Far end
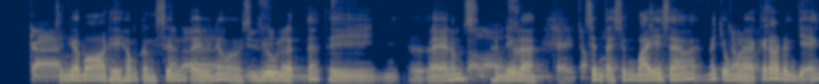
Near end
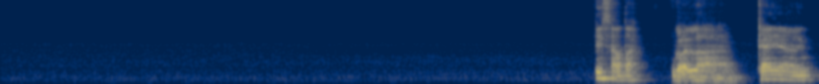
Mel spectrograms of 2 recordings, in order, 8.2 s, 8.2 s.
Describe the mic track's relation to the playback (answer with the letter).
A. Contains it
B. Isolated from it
B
